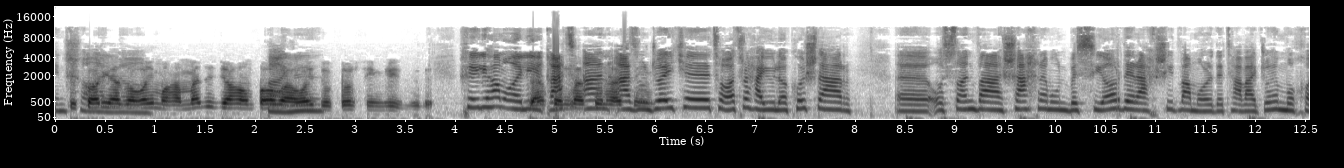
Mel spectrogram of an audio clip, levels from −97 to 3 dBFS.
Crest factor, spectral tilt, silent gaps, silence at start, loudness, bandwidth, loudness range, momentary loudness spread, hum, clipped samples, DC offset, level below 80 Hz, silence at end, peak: 18 dB; -2.5 dB/octave; none; 0 s; -17 LUFS; 11.5 kHz; 4 LU; 12 LU; none; under 0.1%; under 0.1%; -58 dBFS; 0 s; 0 dBFS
